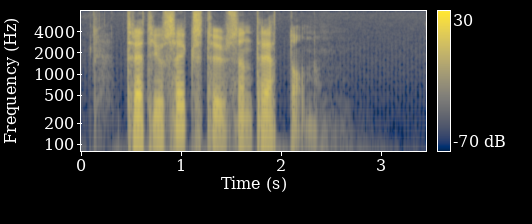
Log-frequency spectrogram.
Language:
Swedish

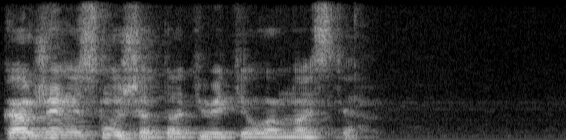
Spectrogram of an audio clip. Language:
Russian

